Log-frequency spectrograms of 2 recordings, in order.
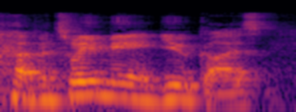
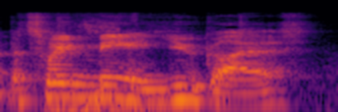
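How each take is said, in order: First: Said in the usual way. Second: Talking with a pen in the mouth; words blocked by a pen between the lips. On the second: Real, not acted. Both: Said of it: "I just shoved my pen in my mouth".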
